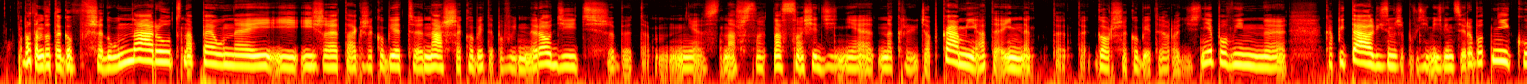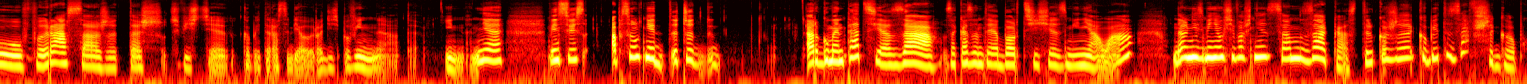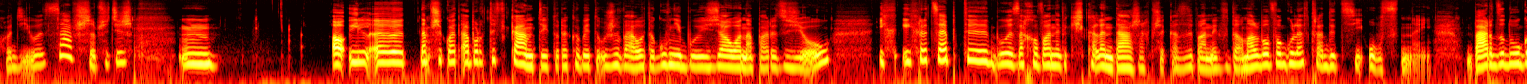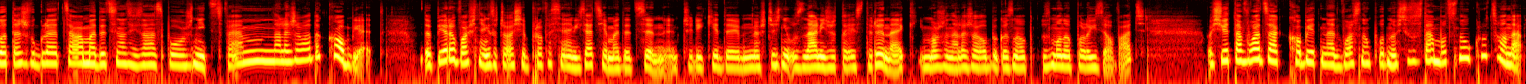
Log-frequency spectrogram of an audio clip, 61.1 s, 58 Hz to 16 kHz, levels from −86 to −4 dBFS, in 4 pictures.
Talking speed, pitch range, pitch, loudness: 160 wpm, 185-255 Hz, 210 Hz, -21 LUFS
